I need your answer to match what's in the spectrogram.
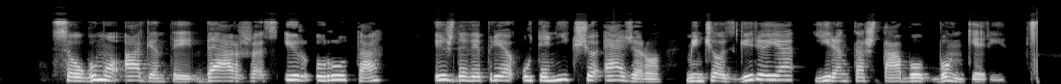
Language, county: Lithuanian, Vilnius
